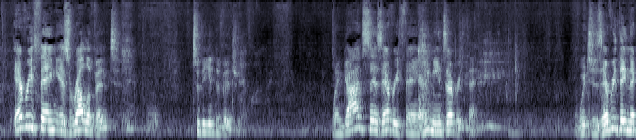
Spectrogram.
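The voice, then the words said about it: Speaks with a twang. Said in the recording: “You got a twang there.”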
